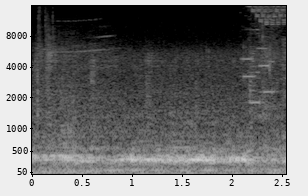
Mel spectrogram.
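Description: Pigeons coo in a city park in the game Spider-Man: Miles Morales, a low rolling burble that repeats steadily and moderately close, with a faint higher tweet near the end.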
